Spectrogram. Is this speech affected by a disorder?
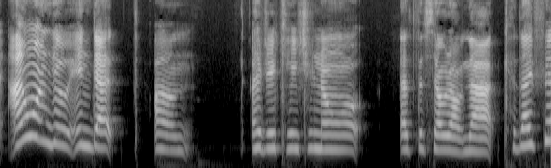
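Yes: spastic cerebral palsy, mixed.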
